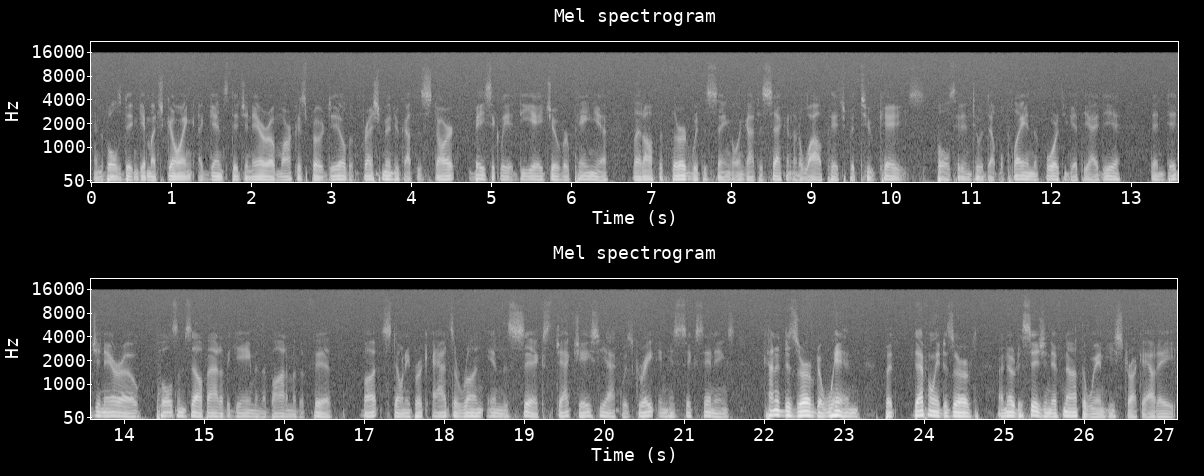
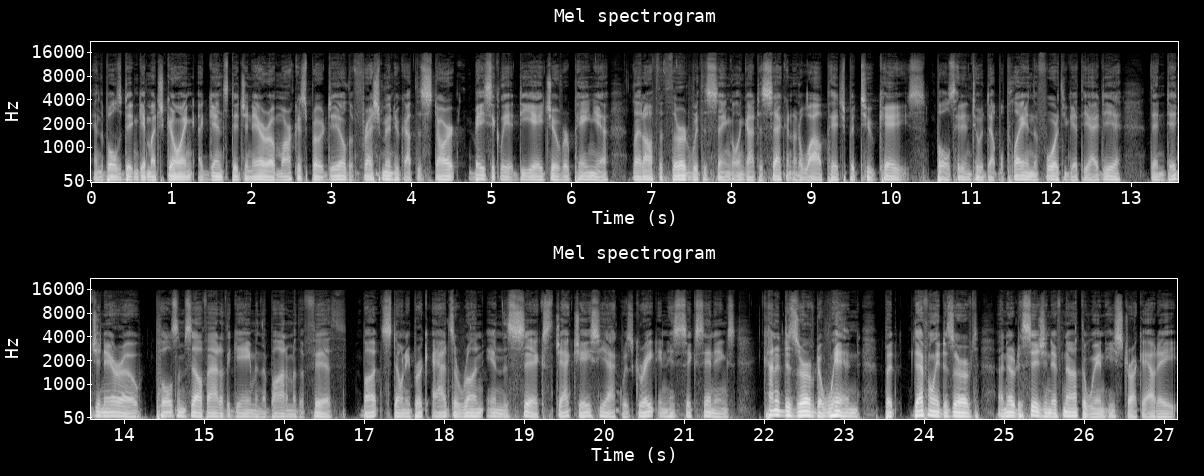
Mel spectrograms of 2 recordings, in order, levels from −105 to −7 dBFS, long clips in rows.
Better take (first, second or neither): second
